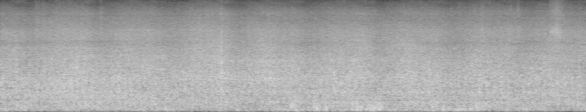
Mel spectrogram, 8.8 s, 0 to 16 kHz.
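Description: Hitachi Class 800 express train passing through a station without stopping: a loud, steady rush of wheels on rails and air as the carriages go by.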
